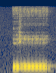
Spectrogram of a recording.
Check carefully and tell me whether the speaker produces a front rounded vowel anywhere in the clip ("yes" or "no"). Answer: no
